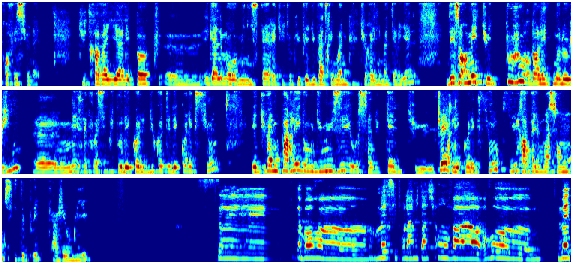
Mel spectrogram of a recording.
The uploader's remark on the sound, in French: Séance enregistrée sur Zoom.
